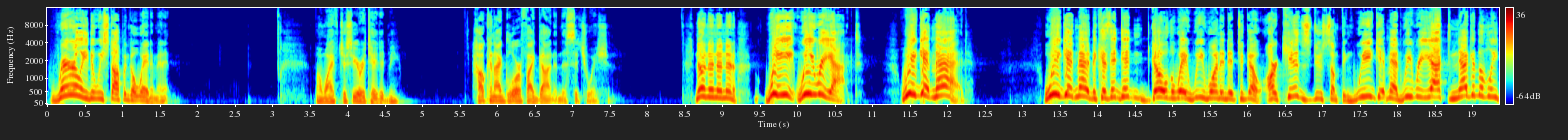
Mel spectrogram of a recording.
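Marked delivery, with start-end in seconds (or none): 1.2-7.5 soft, lower inner question; pausing to ask yourself quietly; quiet self-talk. Pretend. Imagined calm self-talk. 8.6-16.2 hammed-up angry reaction; mock outburst. Preacher mocking angry reaction.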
